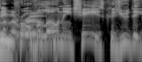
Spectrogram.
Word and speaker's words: provolone: It's not provalone. It's not minestronei.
